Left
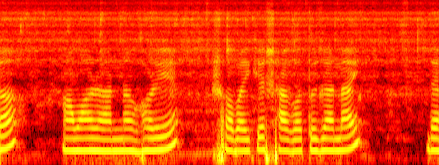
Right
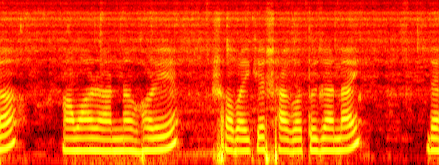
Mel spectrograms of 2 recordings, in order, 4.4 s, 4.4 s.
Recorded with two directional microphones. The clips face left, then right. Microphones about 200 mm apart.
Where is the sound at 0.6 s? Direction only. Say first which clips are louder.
Right 1 dB; 45° right (ahead or behind).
